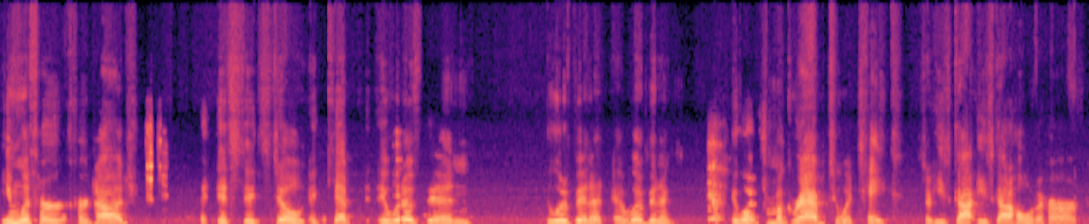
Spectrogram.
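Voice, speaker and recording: Halting game master with noisy background. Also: mid-range voice, fairly even intonation. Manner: halting, repeats words and phrases. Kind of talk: running a live tabletop superhero game. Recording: noticeable background noise.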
